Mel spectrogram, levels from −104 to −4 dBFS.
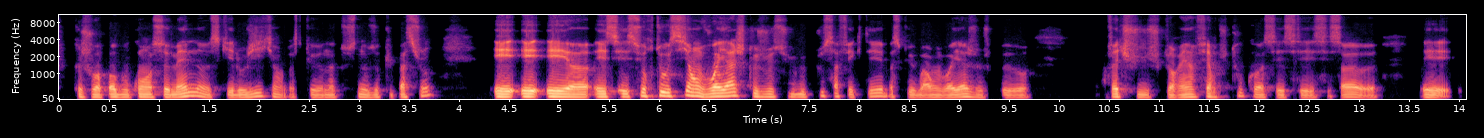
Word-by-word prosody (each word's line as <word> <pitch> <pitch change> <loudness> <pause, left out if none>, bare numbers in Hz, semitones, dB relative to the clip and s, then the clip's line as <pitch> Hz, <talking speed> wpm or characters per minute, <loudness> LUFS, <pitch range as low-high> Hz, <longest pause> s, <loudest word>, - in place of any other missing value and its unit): que - - -5
je - - -13
vois - - 0
pas 100 - +3
beaucoup 95 +2 -3
en 95 - +3
semaine, 100 +8 +1
heu, 100 -7 -2
ce - - -12
qui 85 - -6
est - - +1
logique 110 +8 -3
hein 95 -4 -5
parce - - -14
qu'on 90 -1 -5
a 85 - -5
tous - - -19
nos 90 -3 -3
occupations 95 - -7 0.6
et 105 -1 +8
et 110 0 +7
et - - +8
heu, 95 -1 +5
et 105 -1 +4
c'est 110 +1 -1
surtout 130 +5 0
aussi 135 +1 +1
en 135 -2 +5
voyage 125 +6 +5
que 115 - -2
je 105 0 -2
suis 100 0 -10
le 100 -1 -3
plus 125 +8 -12
affecté 115 +3 -5
parce 95 0 -11
que 95 - -12
bah 85 -2 -4
en 85 0 -3
voyage, 95 +5 +1
je - - -22
peux, 85 -1 -5
en - - -13 0.6
fait 100 -1 +2
je - - -7
suis 90 -2 -6
je 85 - -15
peux 90 - -3
rien 95 +4 -2
faire 100 0 -3
du 95 - -23
tout 130 - -11
quoi. 95 -7 -4
C'est 85 -1 -7
c'est 80 -1 -7
c'est 80 - -17
ça, - - -6
heu, 95 -1 -2 0.4
et 90 -2 0
100 Hz, 250 wpm, -21 LUFS, 90-115 Hz, 0.6 s, et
